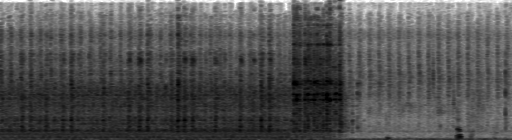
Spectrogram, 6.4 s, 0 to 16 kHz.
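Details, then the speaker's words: Husqvarna two-cycle gas weed trimmer, about 20cc: buzzy engine runs rough and dies when left idling or when the trigger is blipped too quickly, pointing to the low-speed carburetor screw needing to be opened for more idle fuel. "if you let it running and just idling it eventually will stall out and also when it is idling and you hit the gas with the trigger if you hit it too quickly it will stall out so that suggests that the low speed screw on the carburetor needs to be adjusted"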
